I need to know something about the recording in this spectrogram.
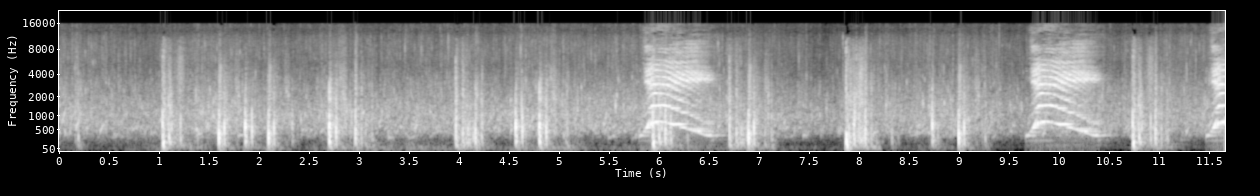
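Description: Footsteps tap on stone as a small character runs.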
